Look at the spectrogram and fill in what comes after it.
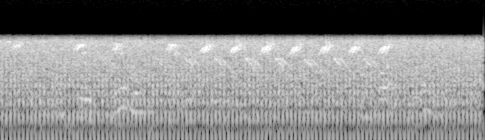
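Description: A small bird chirping: a run of short, evenly repeated notes, about three a second, over a steady background hiss.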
